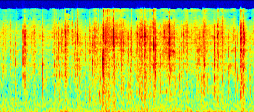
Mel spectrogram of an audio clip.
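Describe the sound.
Paper crinkling as a tightly folded note is opened, with many small crackles and rustles in an uneven run, fairly quiet and alone.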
